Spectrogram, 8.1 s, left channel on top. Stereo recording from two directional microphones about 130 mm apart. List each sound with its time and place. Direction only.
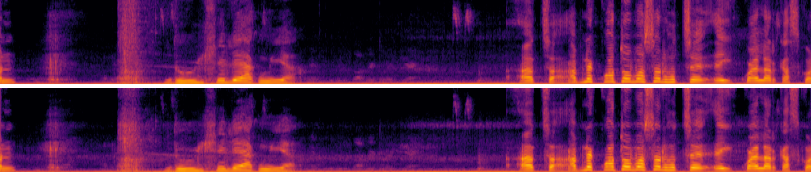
0.0 s a sound: 30° left (ahead or behind)
1.2 s speech: 35° left (ahead or behind)
5.0 s speech: 20° left (ahead or behind)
